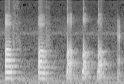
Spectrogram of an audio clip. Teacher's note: jadi dia di pangkal lidah dan langit-langit mulut bagian belakang.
